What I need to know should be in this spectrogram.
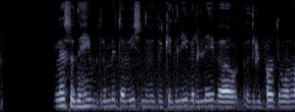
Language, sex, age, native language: Icelandic, male, 18-19, Icelandic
